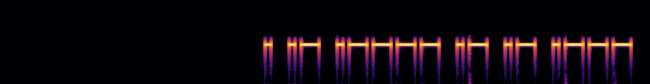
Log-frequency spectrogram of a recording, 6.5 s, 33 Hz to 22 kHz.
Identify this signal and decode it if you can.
Morse code, heard as a keyed tone, about 20 wpm, 700 Hz. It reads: EA1AAJ
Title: DXCC-100 Call Signs - 6 Characters - Repeated 2x - 20wpm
